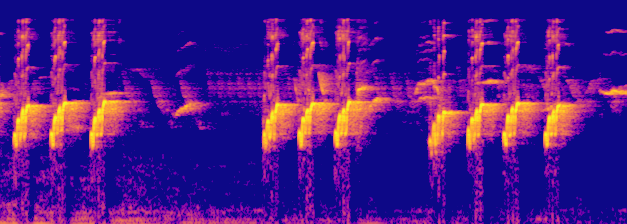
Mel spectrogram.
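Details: Black-crested Bulbul (kutilang emas) calling to lure birds: three groups of quick, rising chirps, each group of three or four notes, separated by short pauses with faint thin whistles.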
